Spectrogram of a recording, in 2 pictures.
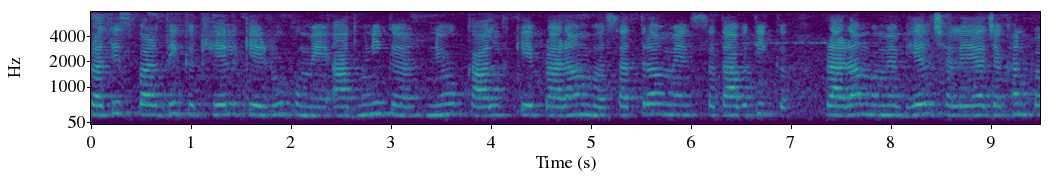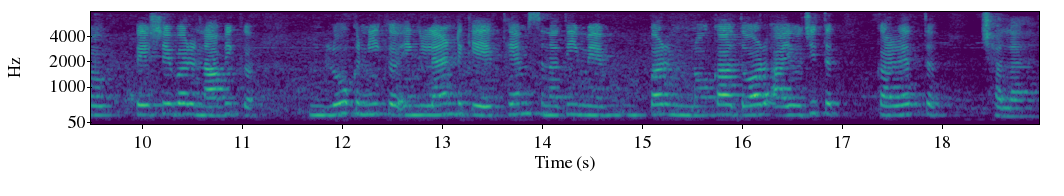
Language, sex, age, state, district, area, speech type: Maithili, female, 30-45, Bihar, Sitamarhi, rural, read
